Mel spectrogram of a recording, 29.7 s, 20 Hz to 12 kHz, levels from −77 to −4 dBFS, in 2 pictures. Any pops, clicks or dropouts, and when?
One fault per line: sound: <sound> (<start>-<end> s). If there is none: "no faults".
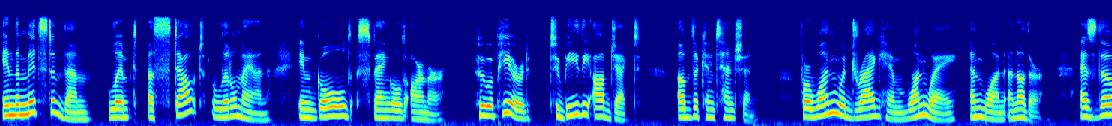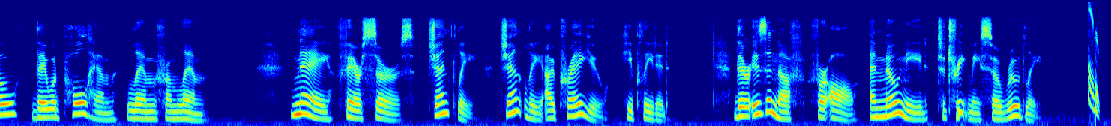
sound: chirp (29.4-29.5 s)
